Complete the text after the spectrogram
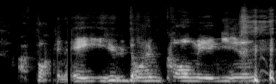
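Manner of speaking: acted-out bitter, hateful, furious ranting. Retelling own outburst after hanging up a call: imitating own angry venting. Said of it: "I just start venting".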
